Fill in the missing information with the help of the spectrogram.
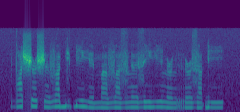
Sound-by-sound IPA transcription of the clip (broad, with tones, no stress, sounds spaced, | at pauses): dˤ ɘ˦ ʃ ə˞˦ ʃ ɘ˨ v ɐ˦ bʲ ɘ˦ ɠ i˦ j e˨ m ɐ˨ v ɐ˨ z l ɘ˨ z i˦ j i˦ l ə˞˨ l r ə˞˦ z ɐ˦ ɠ i˦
